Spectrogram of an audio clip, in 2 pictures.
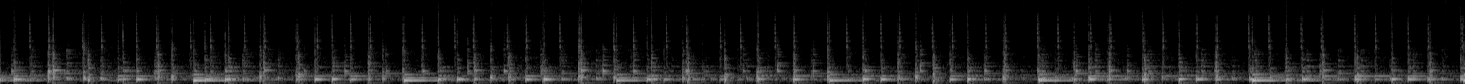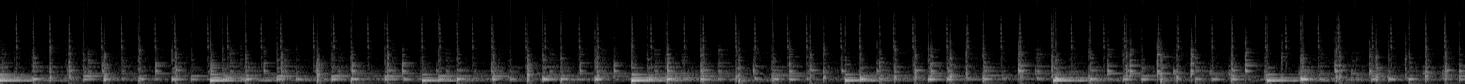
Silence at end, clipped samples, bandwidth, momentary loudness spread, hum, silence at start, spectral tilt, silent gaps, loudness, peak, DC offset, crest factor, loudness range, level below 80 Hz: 0 s; under 0.1%; over 20 kHz; 9 LU; none; 0 s; -7 dB/octave; none; -35 LUFS; -14 dBFS; under 0.1%; 20 dB; 3 LU; -60 dBFS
